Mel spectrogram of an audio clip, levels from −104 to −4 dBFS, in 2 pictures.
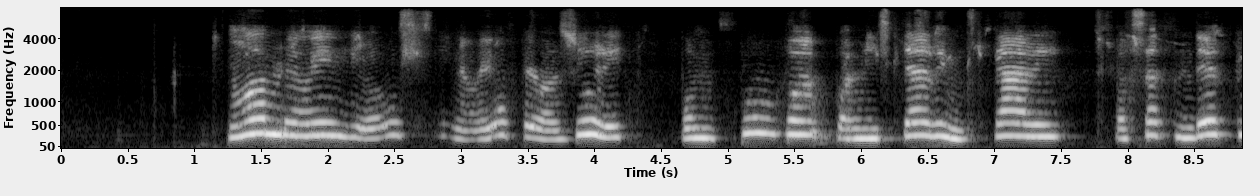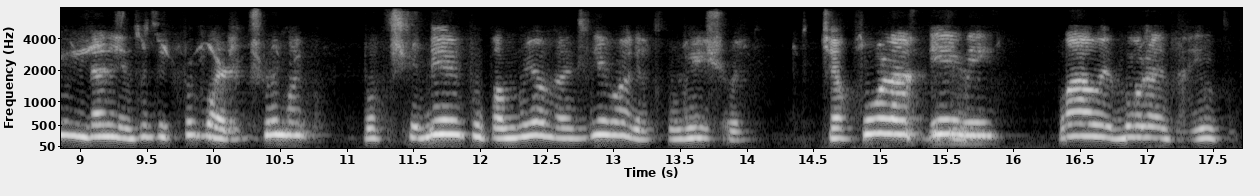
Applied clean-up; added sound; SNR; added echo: neural mask model DeepFilterNet 3.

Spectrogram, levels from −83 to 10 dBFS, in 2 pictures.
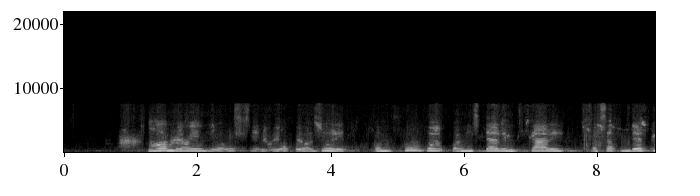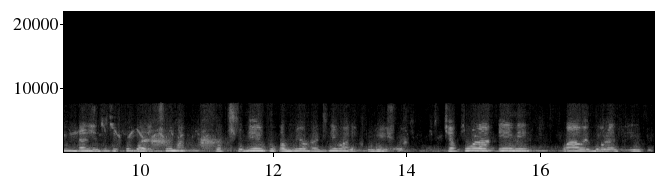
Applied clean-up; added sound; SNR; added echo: neural separator model SepFormer DNS4.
